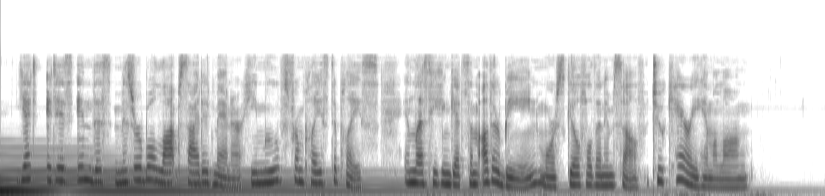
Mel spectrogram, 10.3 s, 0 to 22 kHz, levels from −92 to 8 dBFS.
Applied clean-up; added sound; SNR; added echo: none; Bowed string instrument; 0 dB; none.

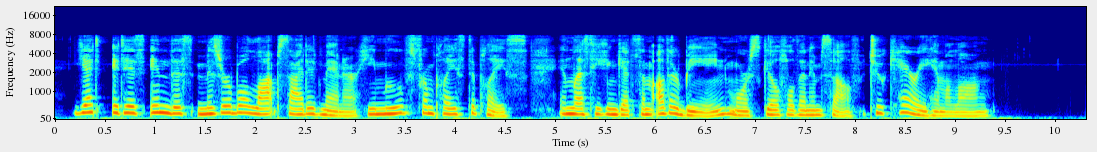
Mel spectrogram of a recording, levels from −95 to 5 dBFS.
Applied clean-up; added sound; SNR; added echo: none; none; none; none.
